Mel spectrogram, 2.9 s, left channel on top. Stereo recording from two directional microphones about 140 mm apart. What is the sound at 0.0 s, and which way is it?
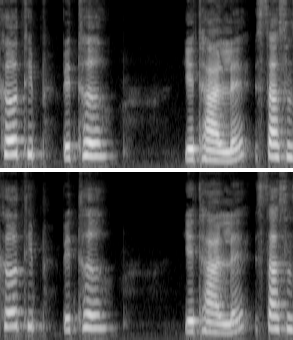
A woman's voice, 30° left (ahead or behind).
